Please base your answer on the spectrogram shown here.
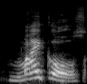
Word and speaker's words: Michels: Now, tell me before we get started, is it Kimmisha Michels? Kimmisha Michels. Michaels.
